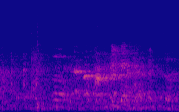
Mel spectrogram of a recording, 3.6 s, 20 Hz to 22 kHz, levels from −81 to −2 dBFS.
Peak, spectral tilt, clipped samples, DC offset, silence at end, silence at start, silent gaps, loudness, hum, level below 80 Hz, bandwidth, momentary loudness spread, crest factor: -32 dBFS; -4.5 dB/octave; under 0.1%; under 0.1%; 0 s; 0 s; none; -48 LUFS; none; under -90 dBFS; 16 kHz; 11 LU; 18 dB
